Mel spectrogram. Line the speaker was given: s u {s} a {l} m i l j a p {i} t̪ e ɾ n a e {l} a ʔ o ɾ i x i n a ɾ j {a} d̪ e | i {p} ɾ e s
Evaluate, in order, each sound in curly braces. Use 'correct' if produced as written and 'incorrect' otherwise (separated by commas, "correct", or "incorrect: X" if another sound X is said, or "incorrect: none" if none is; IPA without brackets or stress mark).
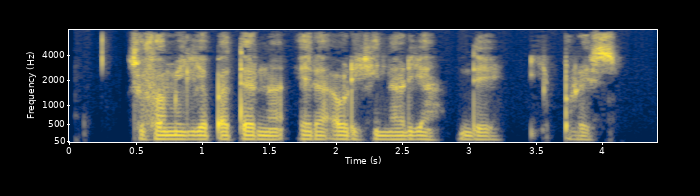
incorrect: f, incorrect: none, incorrect: a, incorrect: ɾ, correct, correct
